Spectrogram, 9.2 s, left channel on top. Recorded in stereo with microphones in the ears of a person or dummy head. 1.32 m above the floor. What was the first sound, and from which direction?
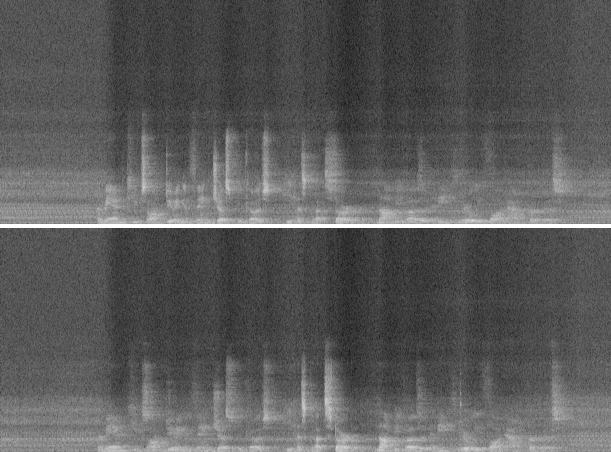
A man speaking, 45° left (ahead or behind).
